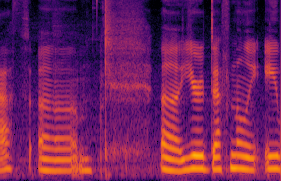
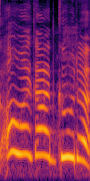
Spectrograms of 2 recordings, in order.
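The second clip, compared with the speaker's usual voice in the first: very high, louder squeal of joy; overjoyed cry; 12 semitones higher, 8 dB louder than usual. Acted. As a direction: squeal on hearing Gouda again. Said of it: "And Dory's like".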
